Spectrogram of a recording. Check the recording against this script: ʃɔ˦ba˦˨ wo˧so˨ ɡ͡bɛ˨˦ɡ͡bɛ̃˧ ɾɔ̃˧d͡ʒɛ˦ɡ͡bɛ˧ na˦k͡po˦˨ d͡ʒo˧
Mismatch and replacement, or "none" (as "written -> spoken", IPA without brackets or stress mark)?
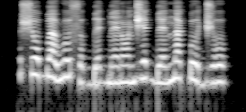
none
